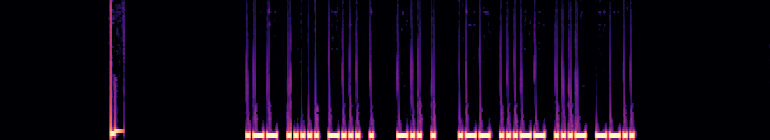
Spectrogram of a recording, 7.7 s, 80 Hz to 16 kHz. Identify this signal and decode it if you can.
Morse code, heard as a keyed tone, about 34 wpm, 700 Hz. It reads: W5BE DE W3VZ
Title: USA Callsign DE Callsign - 4 Characters - 35wpm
